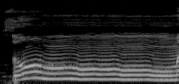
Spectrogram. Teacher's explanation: میم مشدد میں غنہ ہوگا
